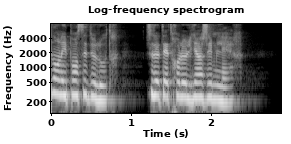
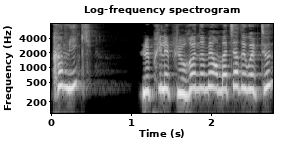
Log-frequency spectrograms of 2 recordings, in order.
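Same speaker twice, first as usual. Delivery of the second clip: higher-pitched happy astonishment; amazed disbelief; 4 semitones higher than usual. Acted. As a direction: react as if you might be dreaming. Learns she won top prize.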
